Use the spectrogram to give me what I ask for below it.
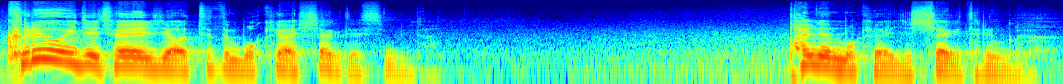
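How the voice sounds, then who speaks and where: A middle-aged man preaching a sermon as pastor, telling his own story in an animated way and acting out what he once said. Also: mid-range voice, fast, a little hiss or hum. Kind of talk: sermon testimony.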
